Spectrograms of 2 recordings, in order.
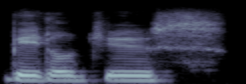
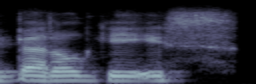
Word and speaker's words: Betelgeuse: Because I was always corrected to Beetlejuice. If I tried to say Betelgeuse, just look at me like I was a stupid newbie or something. But that's the way you'd think it would be pronounced.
